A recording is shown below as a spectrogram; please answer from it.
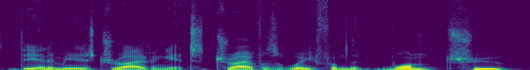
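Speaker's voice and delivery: usual speaking voice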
